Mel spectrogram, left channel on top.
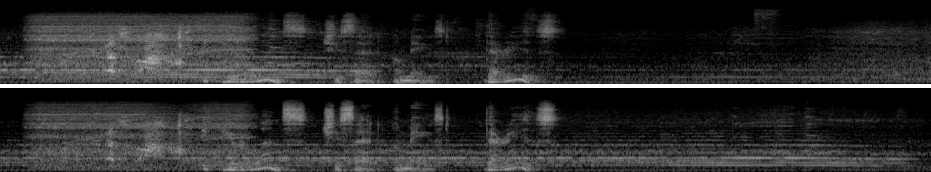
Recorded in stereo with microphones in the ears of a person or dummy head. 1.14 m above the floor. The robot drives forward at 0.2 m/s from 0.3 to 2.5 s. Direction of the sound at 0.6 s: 10° left (ahead or behind).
